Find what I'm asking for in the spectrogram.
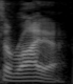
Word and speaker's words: Saraya: Saraya.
